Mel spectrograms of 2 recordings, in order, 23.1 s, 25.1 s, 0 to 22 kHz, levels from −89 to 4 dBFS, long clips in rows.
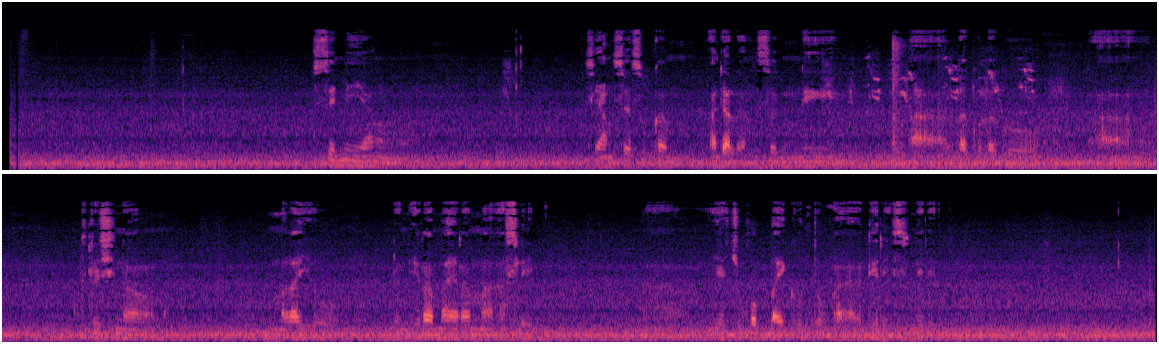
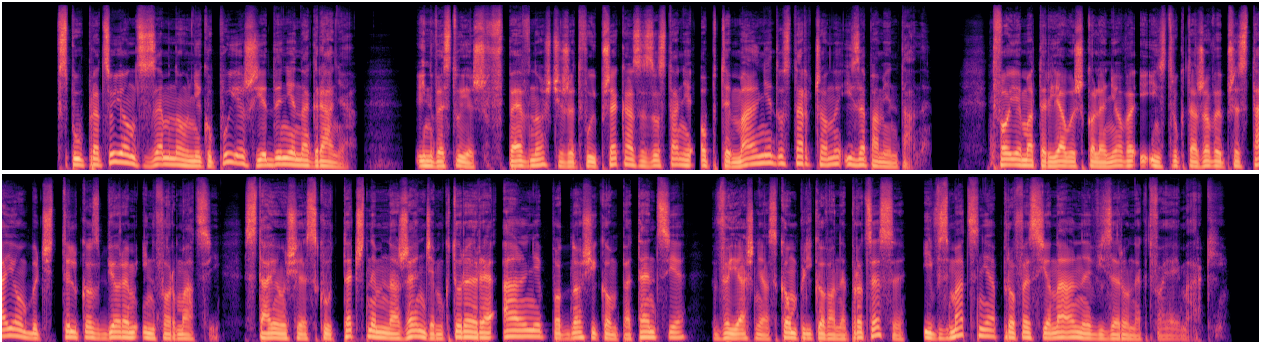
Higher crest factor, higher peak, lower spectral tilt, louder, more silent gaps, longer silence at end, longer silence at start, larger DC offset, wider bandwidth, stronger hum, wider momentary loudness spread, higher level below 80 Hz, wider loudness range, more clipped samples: first, 24 dB vs 12 dB; second, -12 dBFS vs 0 dBFS; about the same, -4.5 dB/octave vs -4.5 dB/octave; second, -36 LUFS vs -13 LUFS; second, none vs 3.55-3.61 s, 4.00-4.13 s, 6.92-6.97 s, 7.15-7.19 s, 9.30-9.56 s, 21.65-21.77 s; second, 0 s vs 0.4 s; second, 0.05 s vs 0.55 s; neither; second, 11.5 kHz vs 19.5 kHz; neither; first, 11 LU vs 6 LU; second, -52 dBFS vs -38 dBFS; first, 5 LU vs 2 LU; neither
